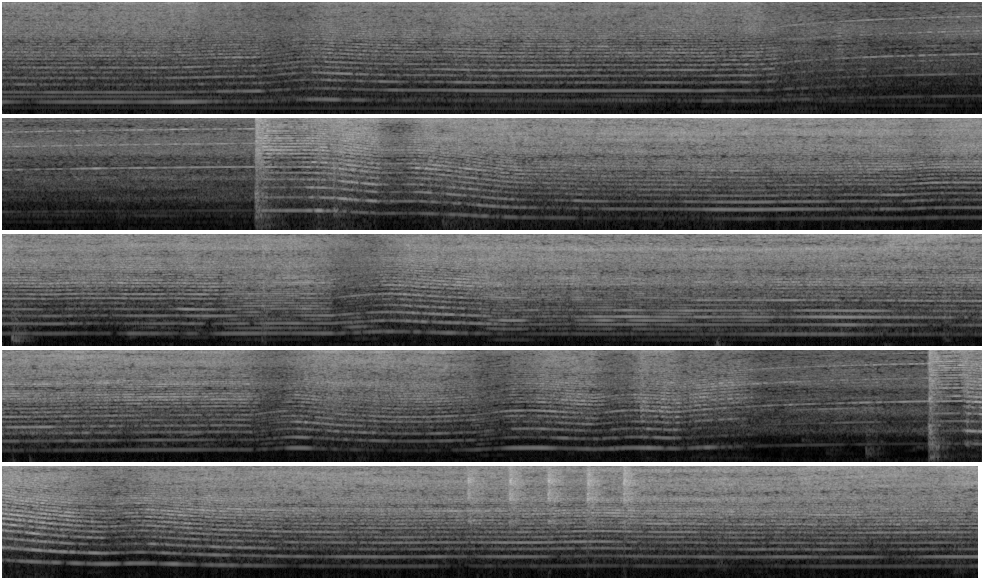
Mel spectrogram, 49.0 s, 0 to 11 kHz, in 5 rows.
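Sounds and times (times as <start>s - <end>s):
power tool cutting wood: 0.0s - 48.9s
sharp knock: 43.8s - 45.8s.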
